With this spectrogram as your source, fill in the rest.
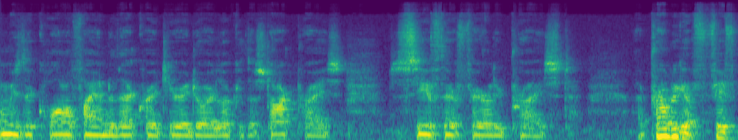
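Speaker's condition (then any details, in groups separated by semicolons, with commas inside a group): No condition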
